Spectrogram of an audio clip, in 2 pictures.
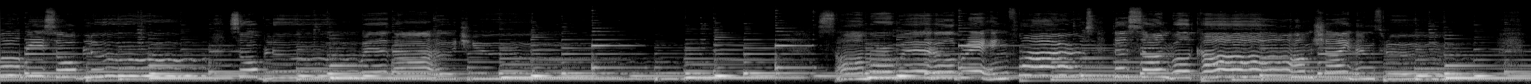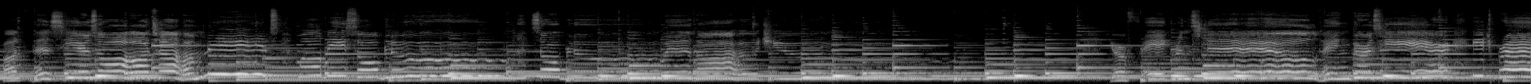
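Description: A woman singing a slow song, accompanying herself on a clarsach (Scottish lever harp) with sustained plucked notes under the voice.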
